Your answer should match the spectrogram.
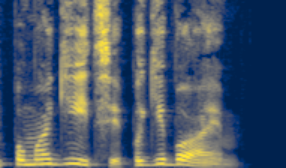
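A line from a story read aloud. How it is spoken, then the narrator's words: Crowd shouting for help. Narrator (Russian): кричали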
